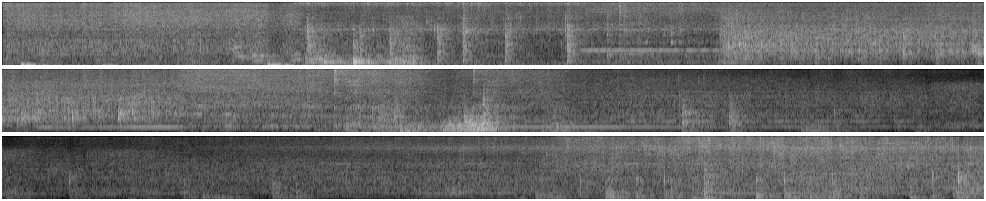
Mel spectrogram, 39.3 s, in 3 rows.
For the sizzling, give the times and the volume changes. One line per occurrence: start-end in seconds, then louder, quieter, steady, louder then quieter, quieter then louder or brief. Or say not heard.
0.0-39.2 quieter then louder.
